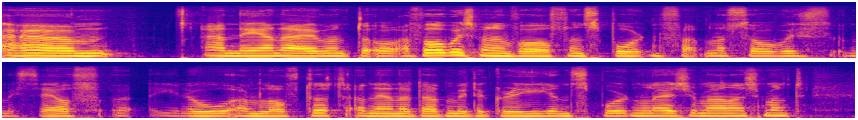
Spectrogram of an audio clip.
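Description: A woman speaks with a Derry accent at a fairly quick pace. Her intonation stays monotone and flat. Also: fairly low pitch for a woman. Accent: Northern Irish (Derry). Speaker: fitness business owner and personal trainer. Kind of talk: interview. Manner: halting.

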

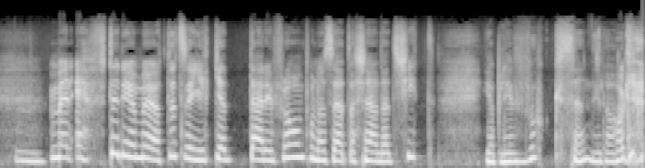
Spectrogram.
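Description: A woman's fairly high voice with lively intonation at a moderate pace, amid noticeable background noise. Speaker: singer and actress. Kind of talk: casual interview chat.

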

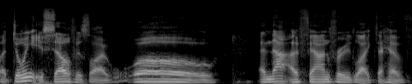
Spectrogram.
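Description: A man with an Australian accent at a moderate pace, fairly even intonation, and a very clean recording with a silent background. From Perth, Western Australia. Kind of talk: casual chat.

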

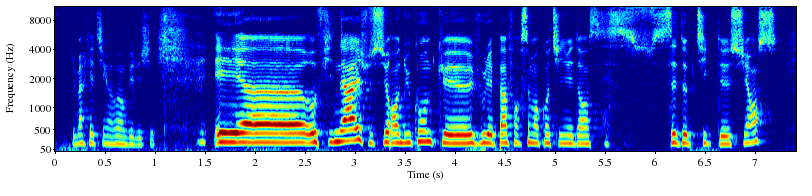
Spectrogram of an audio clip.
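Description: A woman's plain, everyday voice at medium pitch, fairly even in intonation, moving at a moderate pace with big swings in loudness. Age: 20s. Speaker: guest, digital marketing graduate. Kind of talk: casual chat.

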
